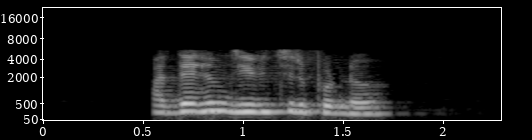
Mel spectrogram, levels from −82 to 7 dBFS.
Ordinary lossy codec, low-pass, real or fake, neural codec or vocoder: AAC, 32 kbps; 5.4 kHz; real; none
